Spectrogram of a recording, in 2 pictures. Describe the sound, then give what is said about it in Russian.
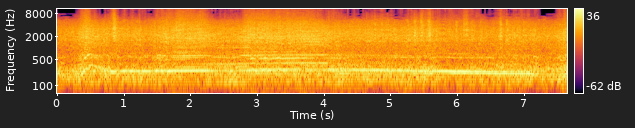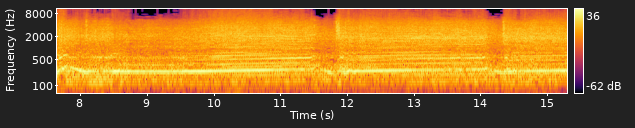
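Race car number 184 roars around the inside of a track, running alongside another car. The engine snarl is loud and continuous, and its pitch dips and climbs again at several points. No voices are heard. “На нем номер 184. Он мчится по внутренней стороне трассы, то отставая от машины Жан-Луи, то чуть обгоняя ее.”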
